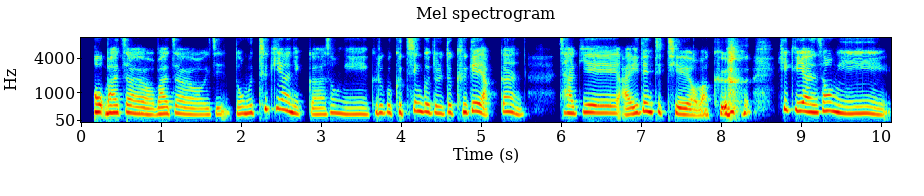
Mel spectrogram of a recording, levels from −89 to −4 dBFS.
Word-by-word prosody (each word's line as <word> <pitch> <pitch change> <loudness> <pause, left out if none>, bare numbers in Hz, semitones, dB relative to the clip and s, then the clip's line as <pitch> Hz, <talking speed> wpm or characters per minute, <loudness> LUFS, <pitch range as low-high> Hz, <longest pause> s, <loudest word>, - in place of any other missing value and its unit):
어. 250 -1 +7
맞아요, 215 -5 +2
맞아요. 195 -3 -2
이제 185 +5 -7
너무 210 +3 0
특이하니까 240 - -1
성이 190 -3 -4
그리고 230 0 -2
그 235 - -2
친구들도 240 -6 0
그게 260 +2 +2
약간 245 -6 -3 0.5
자기의 225 0 +1
아이덴티티예요 200 - +1
막 175 +1 -6
그 200 - +2 0.7
희귀한 285 -7 +3
성이. 215 -5 0
220 Hz, 280 characters per minute, -22 LUFS, 195-245 Hz, 0.7 s, 어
